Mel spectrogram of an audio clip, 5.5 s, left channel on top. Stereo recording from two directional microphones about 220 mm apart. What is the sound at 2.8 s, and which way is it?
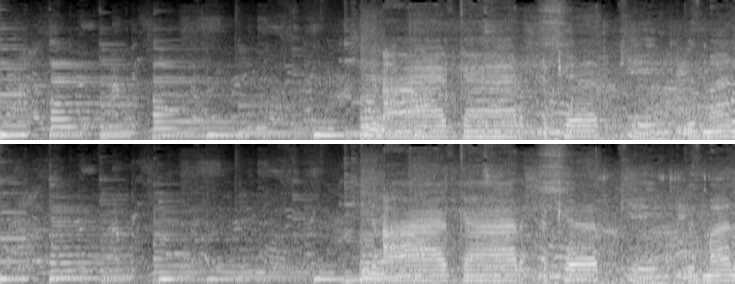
Mantra, centre (ahead or behind).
